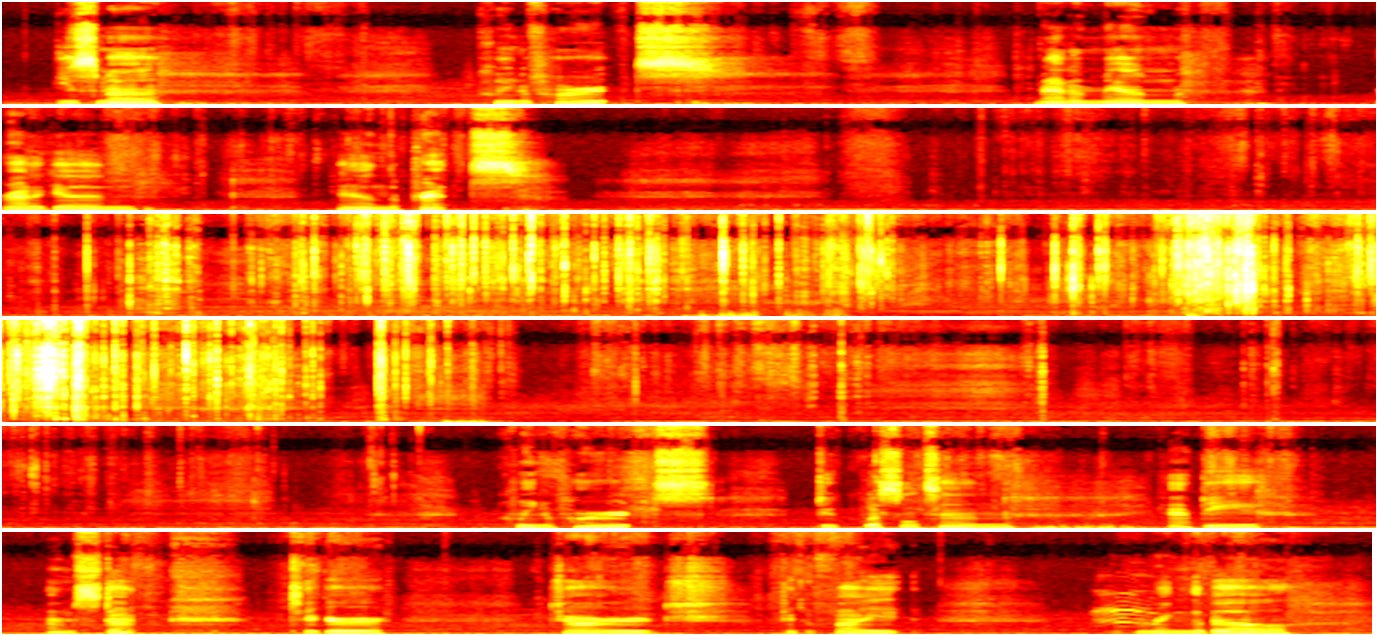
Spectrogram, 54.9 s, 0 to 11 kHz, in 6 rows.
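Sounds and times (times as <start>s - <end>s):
plastic wrapper tearing and crinkling: 18.4s - 30.8s.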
